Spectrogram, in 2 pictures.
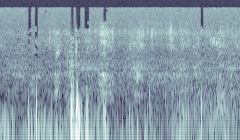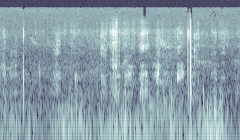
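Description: Two dogs play-fighting on grass: short rough vocal sounds and scuffling, with scattered clicks and one sharp click about five seconds in.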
